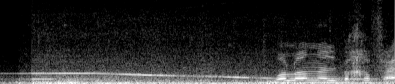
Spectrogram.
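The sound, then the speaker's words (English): An ambulance drives along a quiet street at night, its siren-like wail gliding slowly down in pitch over about two seconds. Wavering, warbling tones then take over above a low rumble. “the ambulance drives along a quiet street at night.”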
